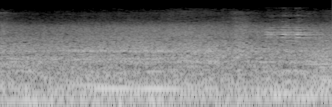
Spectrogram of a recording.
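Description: Road traffic noise: a steady rush with a motor vehicle's low engine hum that swells about a second in.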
